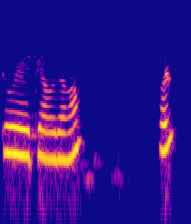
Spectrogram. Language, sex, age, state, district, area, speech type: Kannada, female, 18-30, Karnataka, Bellary, urban, conversation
